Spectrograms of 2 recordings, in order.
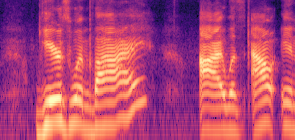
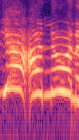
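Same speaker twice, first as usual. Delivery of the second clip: very high mock-excited confirmation; excited recognition. Cousin recognising a long-lost relative, high excited voice. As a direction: imitate a man pleased to have guessed right.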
